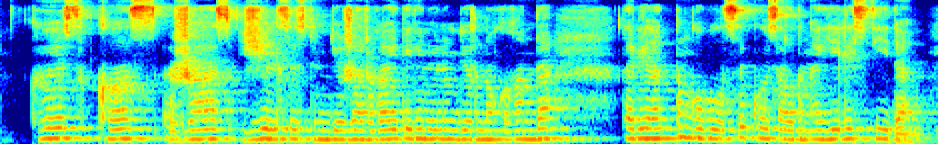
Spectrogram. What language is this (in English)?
Kazakh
